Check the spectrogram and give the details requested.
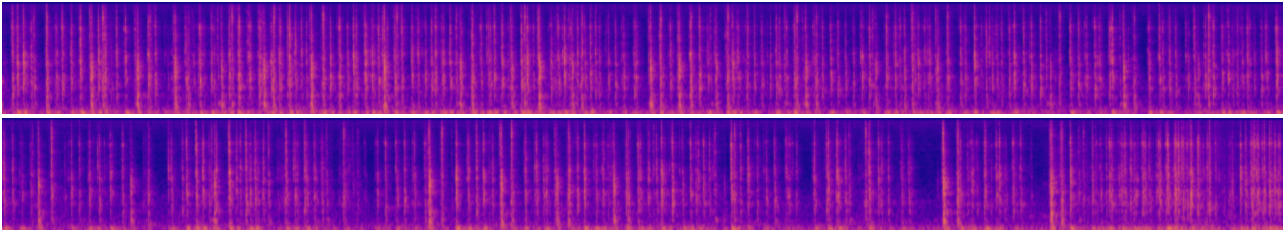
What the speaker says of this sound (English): let's test out some of the most highly regarded switches on the market, the Gatoron Yellow Ink switches, using the new hot swap ability and that switch puller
